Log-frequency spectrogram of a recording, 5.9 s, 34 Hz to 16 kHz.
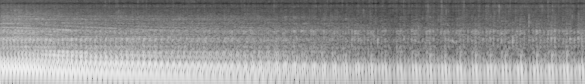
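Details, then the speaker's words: Yamaha 60 hp outboard on a Bay Craft 17'5 skiff, first start, steering cable not connected: fires and revs hard, then settles to a steady lumpy idle; sounds healthy. "All right. All right. I mean, she's idling good."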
